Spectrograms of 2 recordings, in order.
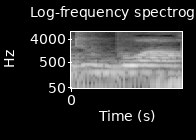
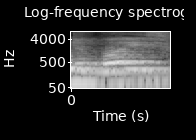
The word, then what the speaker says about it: Dubois: And also because I did French, I happen to know that there are certain names that have that O-I that are pronounced as wa, like Francois. So saying Dubois for me just seems very off.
